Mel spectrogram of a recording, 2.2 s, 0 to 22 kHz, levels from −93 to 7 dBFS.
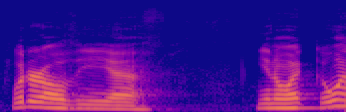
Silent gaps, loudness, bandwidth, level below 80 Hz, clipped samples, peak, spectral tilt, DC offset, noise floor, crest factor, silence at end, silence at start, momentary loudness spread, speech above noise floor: none; -29 LUFS; 5.8 kHz; -78 dBFS; under 0.1%; -14 dBFS; -9 dB/octave; under 0.1%; -73 dBFS; 16 dB; 0 s; 0.1 s; 11 LU; 44 dB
